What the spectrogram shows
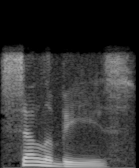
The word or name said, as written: Celebes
